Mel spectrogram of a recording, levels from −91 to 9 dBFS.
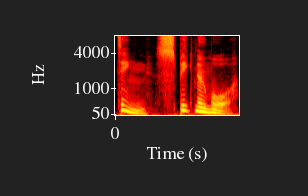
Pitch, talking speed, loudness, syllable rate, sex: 125 Hz, 130 wpm, -20 LUFS, 2.5 syllables/s, male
